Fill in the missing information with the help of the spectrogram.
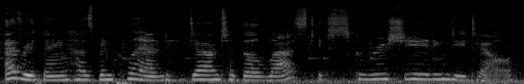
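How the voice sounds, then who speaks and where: Woman voicing a schoolgirl, medium-pitched and articulate. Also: fairly even intonation, slow, mellow, soft background music, lightly acted. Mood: grave, analytical. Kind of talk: amateur game voice acting.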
